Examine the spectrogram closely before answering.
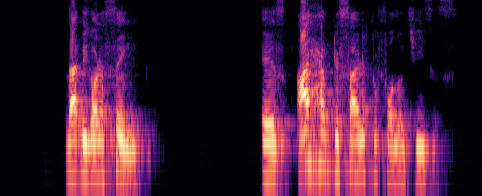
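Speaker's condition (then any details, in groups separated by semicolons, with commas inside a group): Cleft palate; survival uncertain at birth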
